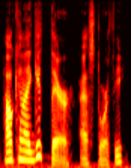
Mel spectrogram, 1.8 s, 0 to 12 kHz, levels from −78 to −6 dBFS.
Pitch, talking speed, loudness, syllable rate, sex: 120 Hz, 240 wpm, -22 LUFS, 7.2 syllables/s, male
